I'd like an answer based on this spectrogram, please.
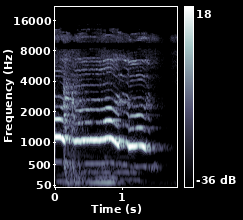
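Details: Stray cat in a quarrel, one sustained, steady tonal yowl held nearly two seconds with a rich stack of overtones, dipping slightly toward the end before fading out.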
